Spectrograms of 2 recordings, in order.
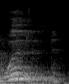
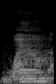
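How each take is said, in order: First: The word does not rhyme with 'sound'. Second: The word rhymes with 'sound'. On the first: This is how people say it now. "I'd call that a wound" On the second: This is how people said it long ago. "people said the word wound, meaning an injury, to rhyme with sound"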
